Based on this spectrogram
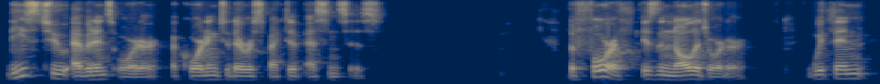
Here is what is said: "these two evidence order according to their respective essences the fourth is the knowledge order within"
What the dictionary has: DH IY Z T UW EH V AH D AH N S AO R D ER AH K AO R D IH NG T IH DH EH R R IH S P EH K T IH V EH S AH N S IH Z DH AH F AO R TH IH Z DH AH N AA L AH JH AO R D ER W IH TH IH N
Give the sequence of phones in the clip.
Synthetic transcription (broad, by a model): DH IY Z T UW EH V AH D AH N S AO R D ER AH K AO R D IH NG T IH DH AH R R IH S P EH K T IH V EH S N S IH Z DH AH F AO R TH IH Z DH AH N AA L AH JH AO R D ER W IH TH IH N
